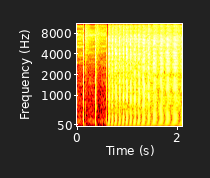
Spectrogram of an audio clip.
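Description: A high-voltage boost (arc generator) module powered by a 4 V lithium cell: a few sharp snaps as the battery wires touch, then from about half a second in a loud, steady buzzing electric arc across its output wires.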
